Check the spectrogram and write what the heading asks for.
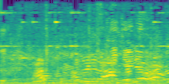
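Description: Several men shouting and calling over one another, urging on a pair of bulls as they drag a stone block.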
